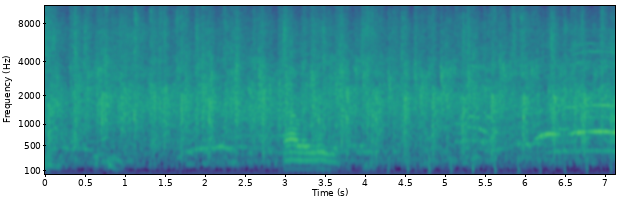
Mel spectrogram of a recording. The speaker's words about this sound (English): One more time, why don't we give the Lord a good hand clap of praise.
